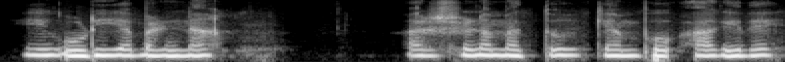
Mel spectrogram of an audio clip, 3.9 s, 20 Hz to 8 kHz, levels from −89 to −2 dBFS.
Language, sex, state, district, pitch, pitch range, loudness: Kannada, female, Karnataka, Bidar, 245 Hz, 240-255 Hz, -15 LUFS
